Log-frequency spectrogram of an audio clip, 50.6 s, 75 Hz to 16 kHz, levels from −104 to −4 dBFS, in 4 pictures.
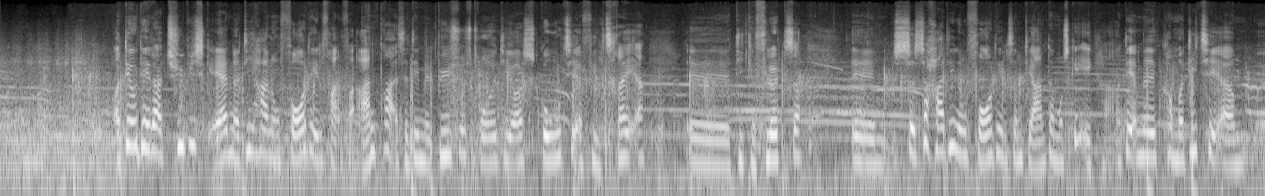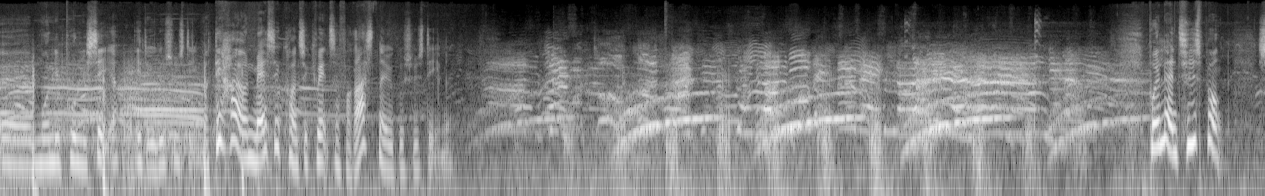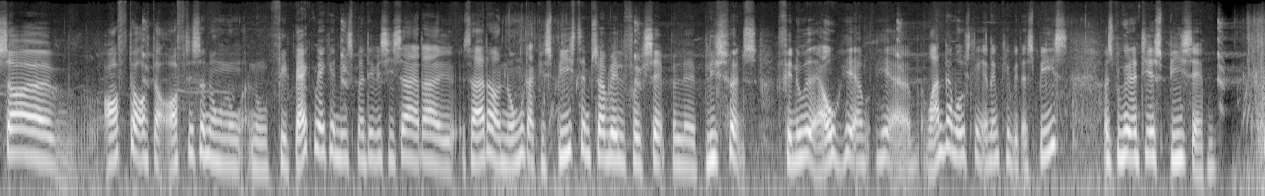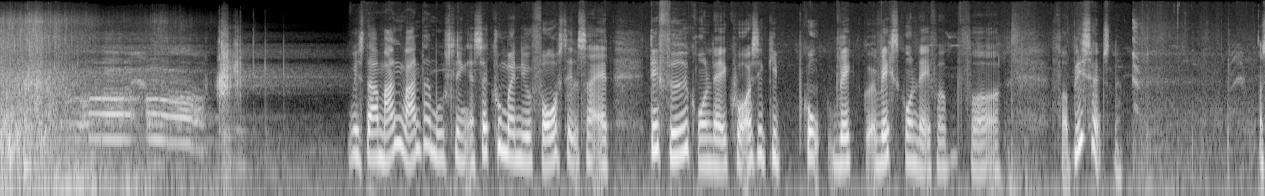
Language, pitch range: Danish, 180-255 Hz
